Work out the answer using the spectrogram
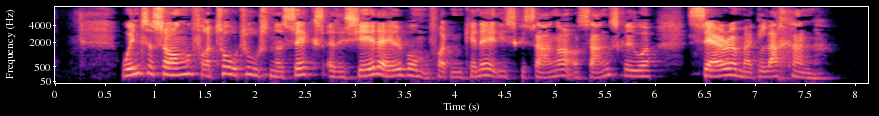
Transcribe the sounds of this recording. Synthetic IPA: went͡sʰɐsɒ̽ŋfʁɑ̈t͡sʰo̝̰ːt͡sʰṵːsn̩ɒ̽seɡ̥sæɐd̥e̝ɕjeɾəælb̥ɔ̽mfʁɑ̈d̥enkʰænɛ̰ːdˠisɡ̥əsɑ̈ŋɐʔɒ̽sɑ̈ŋsɡ̥ʁḭːʊ̰ɐsæʁamæɡ̥lɑkæn

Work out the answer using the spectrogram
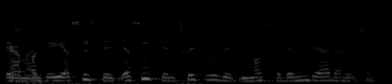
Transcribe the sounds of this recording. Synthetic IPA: æɒd̥e̝jɑ̈ɪsynsd̥e̝jɑ̈ɪsynsd̥e̝ɐent͡sʰʁisd̥uð̞ˠʋe̝ɡ̥le̝ŋɒ̽sfɒ̽d̥emd̥e̝æɐdeæl̰sɒ

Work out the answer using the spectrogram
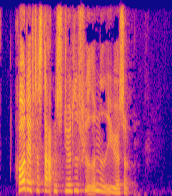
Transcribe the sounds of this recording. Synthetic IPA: kʰɒːd̥efd̥ɐsd̥ɑ̰̈ːd̥n̩sd̥yɐd̥əð̞̩ˠflø̰ð̞̰ˠne̝ð̰ˠiøɐsɔ̽n̰

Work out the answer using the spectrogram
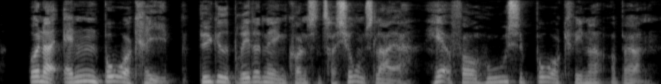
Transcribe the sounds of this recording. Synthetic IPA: ɔ̽n̰ɐʔænn̩b̥o̝̰ːɐkʰʁḭːb̥yɡ̥əð̩ˠb̥ʁid̥ɐnəe̝nkʰɒ̽nsent͡sʰʁɑ̈ɕo̝̰ːnslɑ̈ɪ̰ɐheɐ̰fɒɦuːsəb̥o̝̰ːɐkʰʋe̝nɐʔɒ̽b̥ɶɐ̰n

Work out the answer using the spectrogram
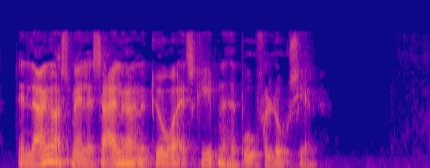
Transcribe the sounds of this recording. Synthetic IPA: d̥enlɑ̈ŋəɒ̽smæləsɑ̈ɪləʁænəɡ̥jo̝ːɐʔæ̥sɡ̥iːb̥ənəhæð̩ˠb̥ʁṵːfɒ̽lo̰ːsjel̰b̥

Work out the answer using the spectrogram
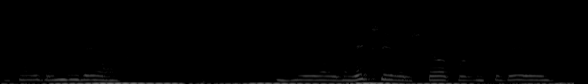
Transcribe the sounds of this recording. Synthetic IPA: ɒd̥æiɡ̥end̥id̥æɐ | mdeɒmænkʰæe̝ɡ̥se̝̰ːʋæd̥esd̥ɒ̰ːpʰɒ̽d̥emsɒ̽d̥e̝

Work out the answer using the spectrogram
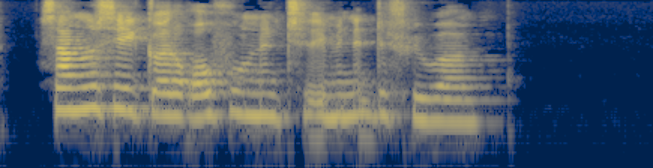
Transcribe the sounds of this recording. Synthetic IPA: sɑ̈mlðˠse̝̰ːd̥̚ɡ̥ɶɐ̰ɾ̥eʁɒʊfulnət͡sʰe̝le̝minen̰d̥əflyʊɐː

